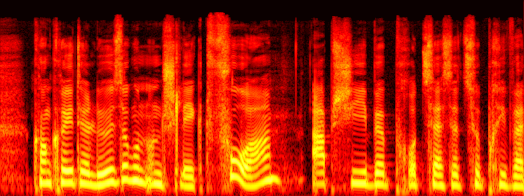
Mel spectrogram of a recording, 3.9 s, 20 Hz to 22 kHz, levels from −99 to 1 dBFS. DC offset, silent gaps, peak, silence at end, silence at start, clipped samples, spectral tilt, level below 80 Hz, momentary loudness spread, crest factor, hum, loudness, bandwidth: under 0.1%; none; -2 dBFS; 0 s; 0 s; under 0.1%; -5 dB/octave; -62 dBFS; 6 LU; 20 dB; none; -21 LUFS; 17 kHz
